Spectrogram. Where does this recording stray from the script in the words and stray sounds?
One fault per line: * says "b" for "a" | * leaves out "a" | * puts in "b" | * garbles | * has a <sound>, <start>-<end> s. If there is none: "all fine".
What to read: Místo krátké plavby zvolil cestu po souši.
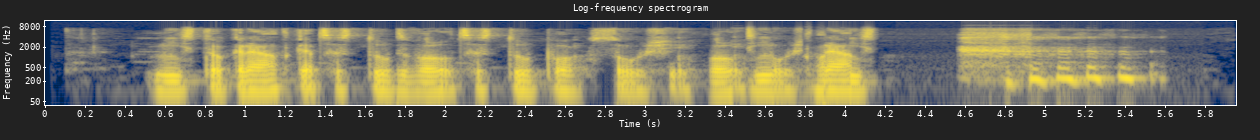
* says "cestu" for "plavby"
* garbles
* has a laugh, 4.6-5.6 s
